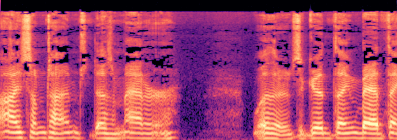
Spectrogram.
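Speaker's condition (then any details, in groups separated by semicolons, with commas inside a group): Multiple sclerosis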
